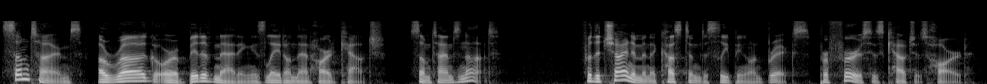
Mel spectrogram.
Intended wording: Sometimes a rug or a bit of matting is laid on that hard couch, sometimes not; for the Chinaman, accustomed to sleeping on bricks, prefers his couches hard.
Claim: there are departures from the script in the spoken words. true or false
false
